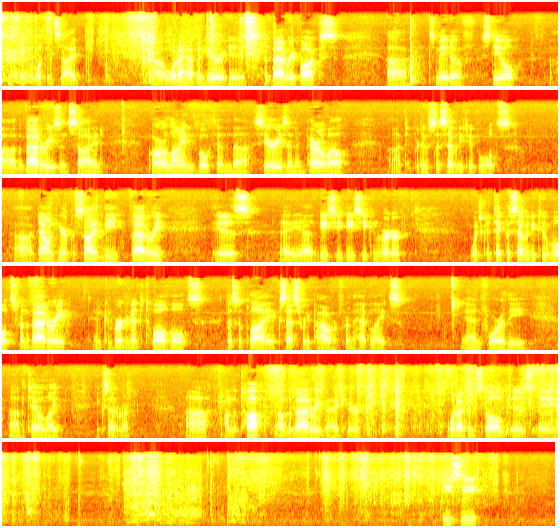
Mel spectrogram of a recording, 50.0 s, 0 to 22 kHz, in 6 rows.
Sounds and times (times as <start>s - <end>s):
Speech: 0.0s - 1.2s, 2.2s - 5.1s, 5.8s - 9.9s, 10.6s - 16.1s, 16.8s - 19.2s, 19.8s - 22.8s, 23.7s - 31.1s, 31.8s - 35.4s, 36.1s - 39.0s, 40.0s - 41.9s, 48.3s - 49.0s.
